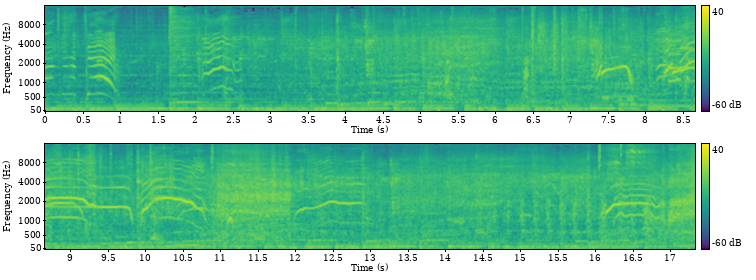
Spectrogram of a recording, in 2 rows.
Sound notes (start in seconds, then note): 7.2 kids yelling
